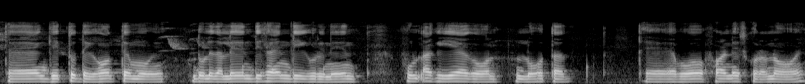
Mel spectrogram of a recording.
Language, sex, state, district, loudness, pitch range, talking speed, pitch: Chakma, male, Tripura, Dhalai, -17 LUFS, 125-135 Hz, 150 wpm, 130 Hz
